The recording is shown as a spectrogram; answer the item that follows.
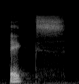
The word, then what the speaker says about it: extinction: Okay, remember, T-I-O-N, sion. Extinction.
